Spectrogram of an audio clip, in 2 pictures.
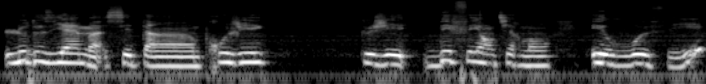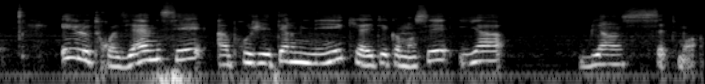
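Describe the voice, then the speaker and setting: Femme lente à la voix voilée. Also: female voice, fairly low pitch, darkish tone, husky. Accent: French. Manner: hesitant, many fillers and restarts. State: feeling too warm. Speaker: knitting podcast host. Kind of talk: casual knitting vlog chat. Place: parents' home, indoors.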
